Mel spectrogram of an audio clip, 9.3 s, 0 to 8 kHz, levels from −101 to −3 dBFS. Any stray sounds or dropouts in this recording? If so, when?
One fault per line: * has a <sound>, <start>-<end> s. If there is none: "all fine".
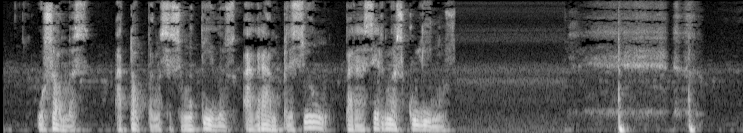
all fine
